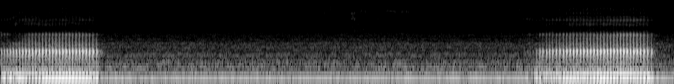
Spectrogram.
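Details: Boston terrier dog (rescue) snoring: two loud, rumbling snoring breaths about five seconds apart, with quiet between them.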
